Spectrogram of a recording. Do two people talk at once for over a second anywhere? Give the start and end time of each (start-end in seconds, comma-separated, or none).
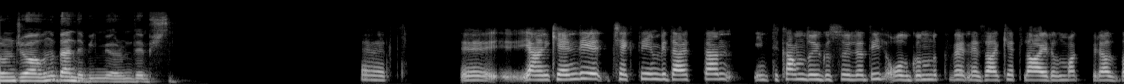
none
